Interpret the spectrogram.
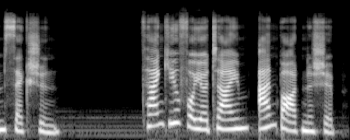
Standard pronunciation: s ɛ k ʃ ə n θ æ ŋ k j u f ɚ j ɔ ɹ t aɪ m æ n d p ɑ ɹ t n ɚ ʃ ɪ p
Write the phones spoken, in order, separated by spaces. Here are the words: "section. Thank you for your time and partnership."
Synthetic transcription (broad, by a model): s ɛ k ʃ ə n t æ ŋ k j u f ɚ j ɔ t aɪ m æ n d p ɑ t n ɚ ʃ ɪ p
